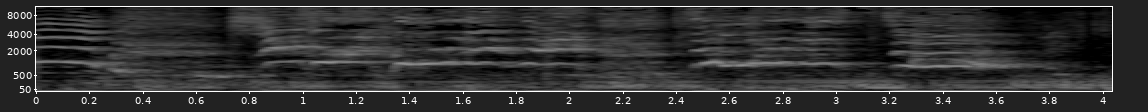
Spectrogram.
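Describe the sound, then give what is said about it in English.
A woman on the floor, recorded in a video clip, screams and wails in long, high-pitched, strained cries, rising and falling in a few drawn-out bursts over steady background noise, loud. “Uh, here's part two, where the white woman is still um, on the floor screaming.”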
